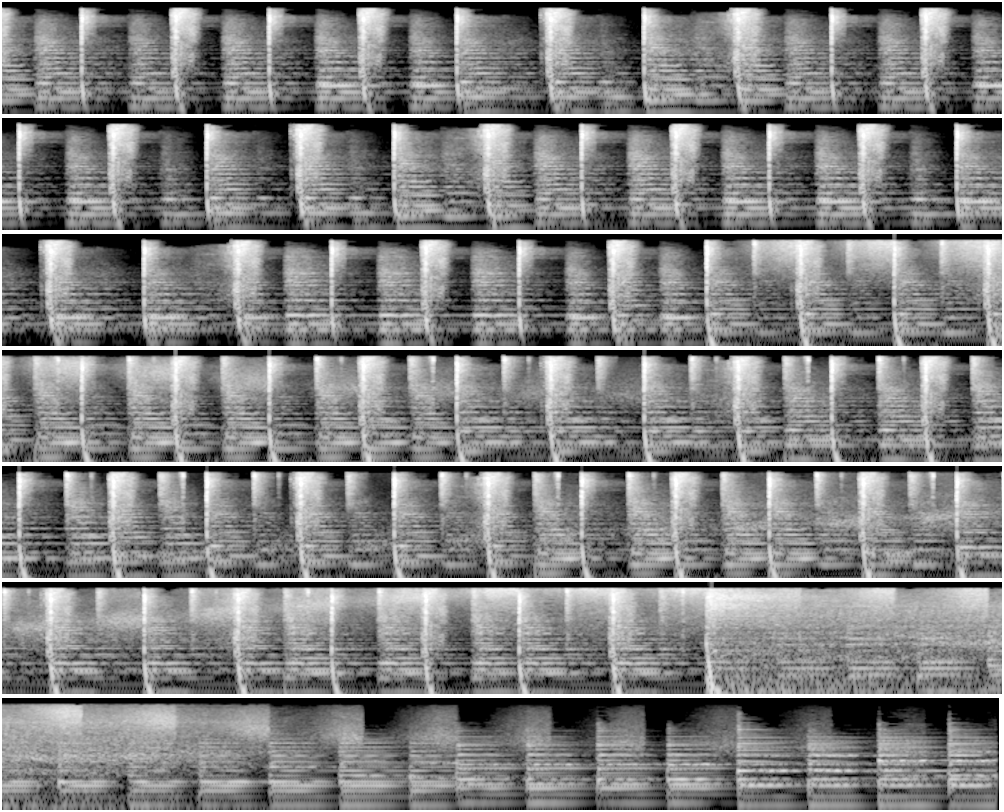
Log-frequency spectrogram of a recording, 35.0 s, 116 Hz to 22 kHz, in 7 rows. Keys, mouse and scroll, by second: 3.5 a, 5.7-10.0 drag, 10.3 scroll up 1, 10.4 middle click, 11.0 ctrl+s, 11.8-13.3 middle drag, 13.3 click, 14.4 middle click, 15.1 click, 15.7 shift+click, 16.2 middle click, 16.9 shift+click, 17.6 x, 19.2-20.7 middle drag, 20.7 click, 21.7 middle click, 22.2 click, 22.7 middle click, 23.3 k, 26.0 click, 26.4-27.4 middle drag, 27.4 click, 28.3 x, 30.0 middle click, 30.9 click, 32.0 shift+click, 32.4 shift+click, 32.8 shift+click, 33.2 middle click, 33.9 shift+click, 34.3 shift+click, 34.6 shift+click.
